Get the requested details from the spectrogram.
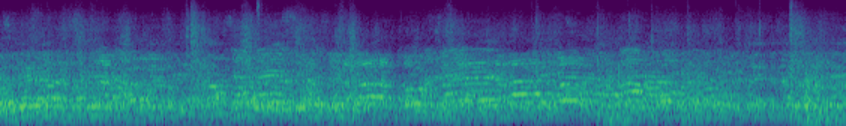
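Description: A crowd shouts and cheers loudly throughout.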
